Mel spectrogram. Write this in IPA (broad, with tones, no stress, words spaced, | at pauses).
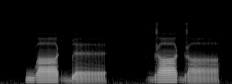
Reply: wa˧ ɡ͡bɛ˨ | ɡa˧ɡa˨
